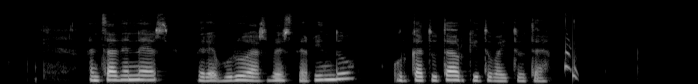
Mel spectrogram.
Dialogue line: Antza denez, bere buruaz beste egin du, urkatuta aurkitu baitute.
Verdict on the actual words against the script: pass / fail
pass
